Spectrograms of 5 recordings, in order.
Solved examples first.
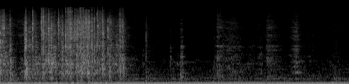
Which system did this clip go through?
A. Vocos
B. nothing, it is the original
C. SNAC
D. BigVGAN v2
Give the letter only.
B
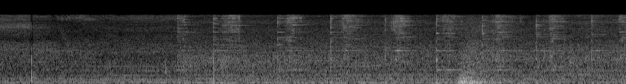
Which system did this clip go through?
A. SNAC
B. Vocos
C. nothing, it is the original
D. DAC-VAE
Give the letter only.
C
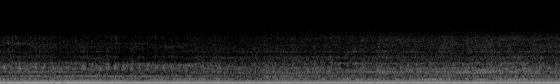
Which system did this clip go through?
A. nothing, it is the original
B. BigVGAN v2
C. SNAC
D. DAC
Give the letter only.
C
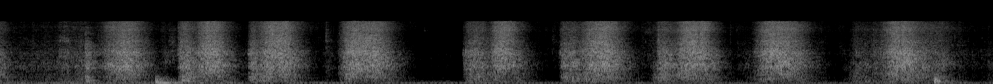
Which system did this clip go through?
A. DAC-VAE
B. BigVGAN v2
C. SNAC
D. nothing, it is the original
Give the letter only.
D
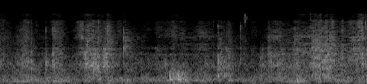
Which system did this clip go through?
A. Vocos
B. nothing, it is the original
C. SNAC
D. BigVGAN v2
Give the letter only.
B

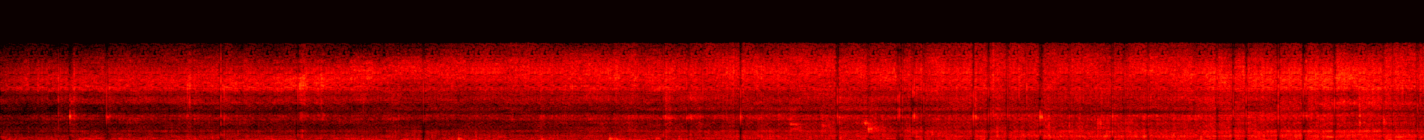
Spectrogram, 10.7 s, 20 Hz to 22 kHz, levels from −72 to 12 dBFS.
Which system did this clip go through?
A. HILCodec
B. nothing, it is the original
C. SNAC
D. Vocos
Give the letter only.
C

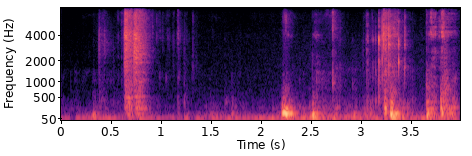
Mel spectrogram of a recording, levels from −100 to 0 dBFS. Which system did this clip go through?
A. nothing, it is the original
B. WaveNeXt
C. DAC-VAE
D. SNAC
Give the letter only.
A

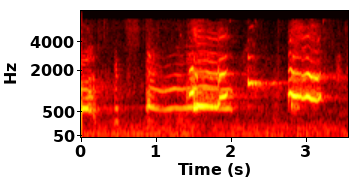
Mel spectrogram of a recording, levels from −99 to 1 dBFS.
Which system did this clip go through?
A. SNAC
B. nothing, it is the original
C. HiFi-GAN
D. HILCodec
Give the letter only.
B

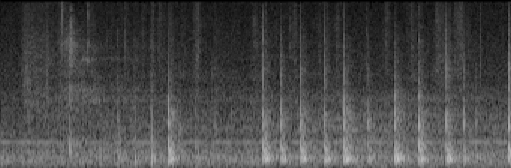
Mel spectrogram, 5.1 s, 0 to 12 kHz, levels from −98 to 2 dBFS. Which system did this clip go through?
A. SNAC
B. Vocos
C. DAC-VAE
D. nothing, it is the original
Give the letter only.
D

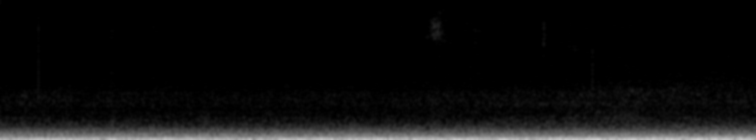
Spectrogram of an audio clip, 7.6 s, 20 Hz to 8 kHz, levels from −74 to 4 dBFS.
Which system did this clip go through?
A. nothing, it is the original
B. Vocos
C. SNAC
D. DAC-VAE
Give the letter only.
A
